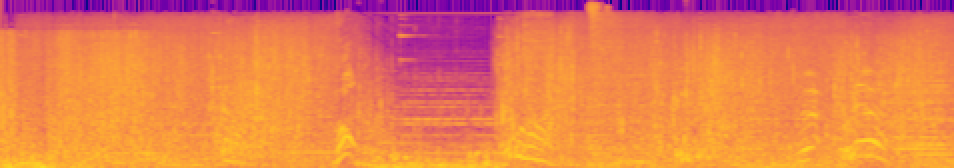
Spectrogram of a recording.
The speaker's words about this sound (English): It's Carrie English! Her wagon's going in the creek! God damn it, Fury! Do something!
